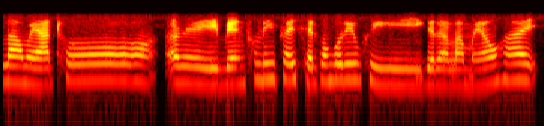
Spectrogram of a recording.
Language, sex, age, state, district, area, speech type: Bodo, female, 60+, Assam, Chirang, rural, conversation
